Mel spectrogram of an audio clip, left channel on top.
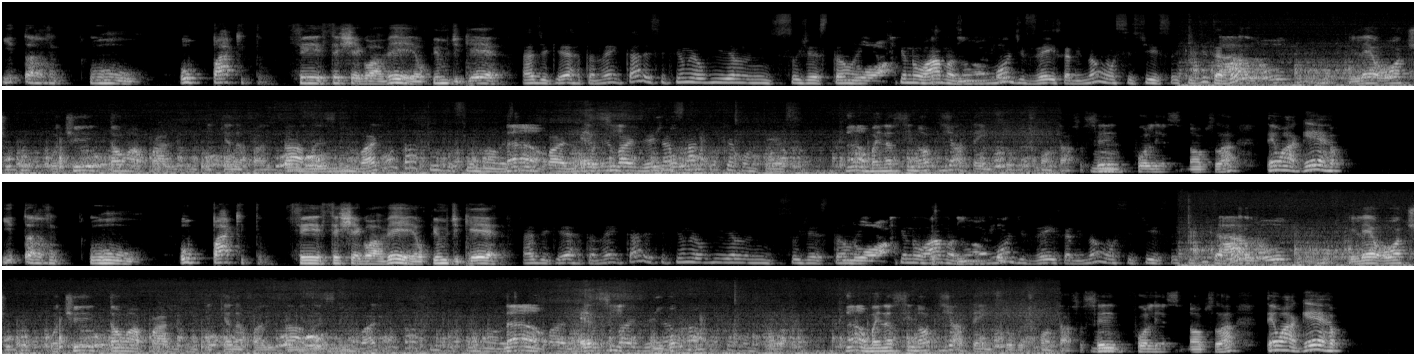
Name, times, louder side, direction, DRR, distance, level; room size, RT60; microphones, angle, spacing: voice 1, 0.0-0.6 0.9-1.4 1.8-5.1 8.4-8.9 9.5-10.0 12.2-12.8 13.5-14.3 14.6-17.7 19.1-19.6 19.9-20.3 20.6-21.1 22.5-27.4, right 4 dB, 45° right, 0.7 m, -23 dB
voice 2, 5.2-8.7 9.0-12.5 16.9-22.0 25.0-25.3, left 4 dB, 60° left, 0.4 m, -27 dB
sound 1, 11.7-24.7, right 1 dB, 80° right, 0.9 m, -27 dB
2.7 x 2.6 x 3.5 m
head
